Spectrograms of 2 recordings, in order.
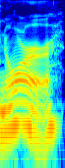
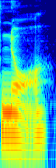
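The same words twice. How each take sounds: First: It is read in an American accent, with an r. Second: It is read in an Australian accent, without an r. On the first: "if you read it with American accent, you read nor" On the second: "In an Australian accent, when you read N A N A U R ... You read it as nor"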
